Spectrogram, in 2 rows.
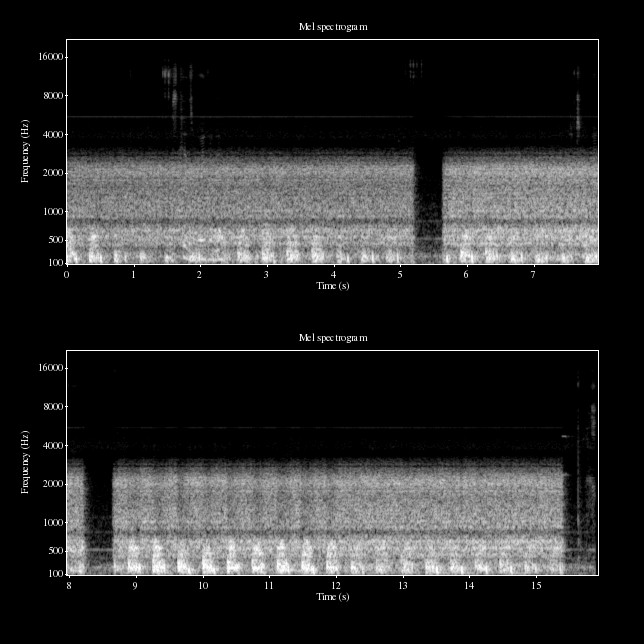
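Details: Fetal heartbeat at 13 weeks of pregnancy on ultrasound Doppler: fast, regular whooshing pulses at about 160 a minute with two brief pauses.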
